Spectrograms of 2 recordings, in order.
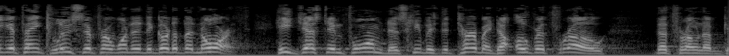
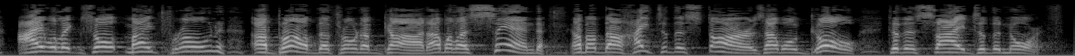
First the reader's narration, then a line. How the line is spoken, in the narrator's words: Lucifer became pridefully exalted, and five times he exclaimed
